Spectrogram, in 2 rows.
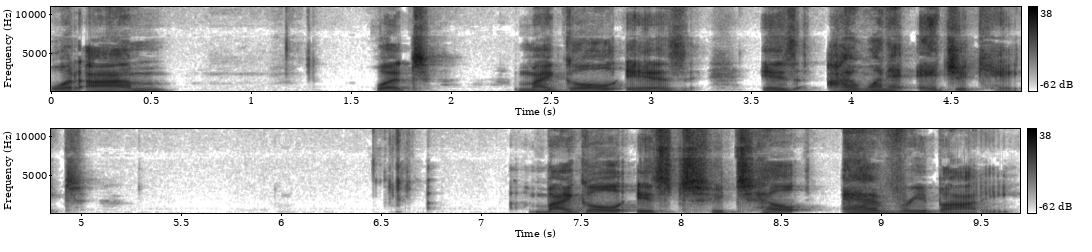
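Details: Stuttering in an adult man whose speech deteriorated to 0% fluency after a dog attack at age five (shock/trauma), with blocks during which he turns red and stops breathing; unedited speech; stuttering.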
